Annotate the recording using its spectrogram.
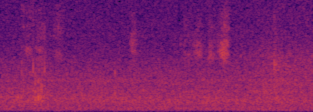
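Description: Faint strokes and light squeaks of a marker writing on a whiteboard, over low room hiss.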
